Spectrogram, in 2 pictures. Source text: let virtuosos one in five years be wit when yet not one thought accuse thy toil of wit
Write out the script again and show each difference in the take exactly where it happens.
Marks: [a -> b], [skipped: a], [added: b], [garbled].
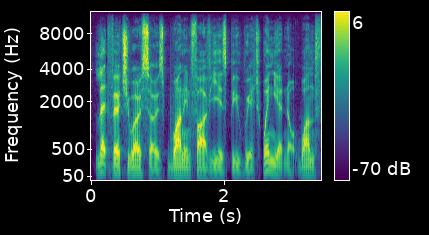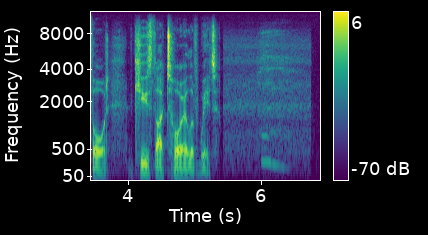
let virtuosos one in five years be wit when yet not one thought accuse thy toil of wit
